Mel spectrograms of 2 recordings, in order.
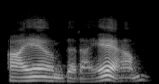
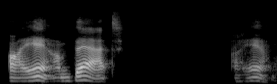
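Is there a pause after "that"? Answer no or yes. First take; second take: no; yes. First: It runs on with no pause after "that." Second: There is a pause after "that." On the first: A single statement of self-existence. The speaker calls it wrong. "we are used to hearing" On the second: The speaker is one with everything, and simply is. The speaker calls it right. "with a comma after the that"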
